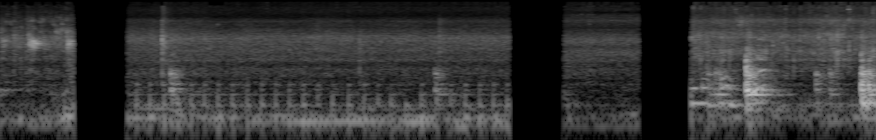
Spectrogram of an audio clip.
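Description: Onion frying with cumin seeds and mustard seeds in a pan, a steady close sizzle with stirring scrapes, broken by a few short silent gaps.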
